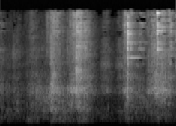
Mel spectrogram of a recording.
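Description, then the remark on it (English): A drawer slides open with a rough scrape, followed by a second burst of metal forks jangling and rattling. No one speaks. “Grab a fork. There's forks in the drawer.”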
